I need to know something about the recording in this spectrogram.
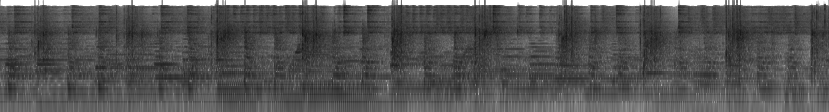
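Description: Upright piano playing a waltz while an audience claps and taps children's percussion instruments in rhythm with it.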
